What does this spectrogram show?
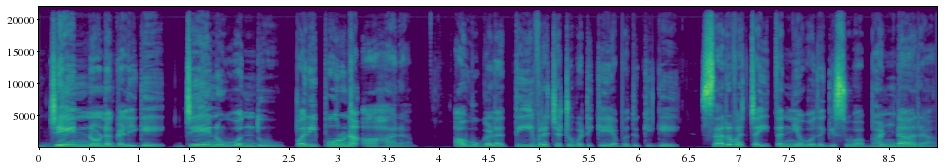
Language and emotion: Kannada, neutral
